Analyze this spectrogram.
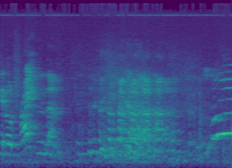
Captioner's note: laughter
